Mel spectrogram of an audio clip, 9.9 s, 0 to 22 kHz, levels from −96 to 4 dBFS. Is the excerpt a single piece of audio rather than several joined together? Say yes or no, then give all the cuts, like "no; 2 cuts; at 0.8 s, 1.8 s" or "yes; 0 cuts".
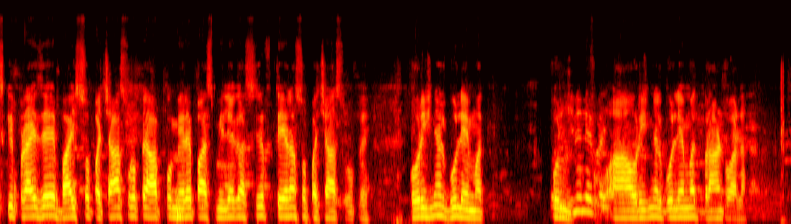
yes; 0 cuts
